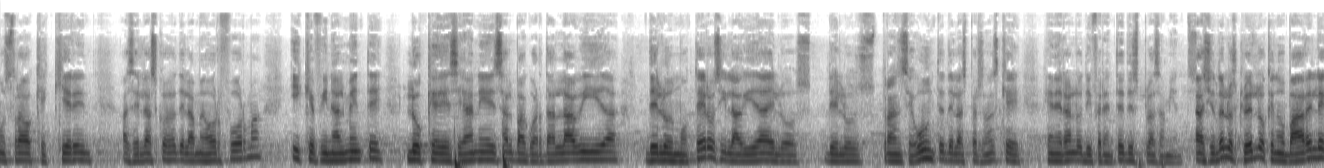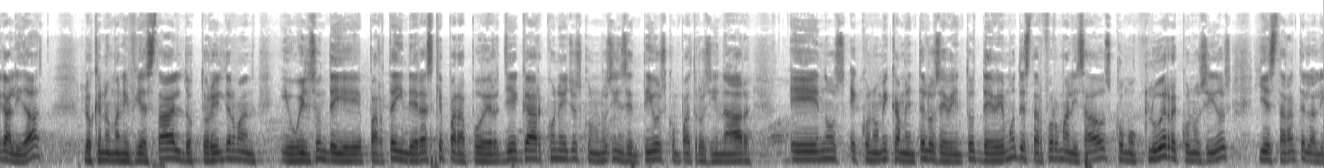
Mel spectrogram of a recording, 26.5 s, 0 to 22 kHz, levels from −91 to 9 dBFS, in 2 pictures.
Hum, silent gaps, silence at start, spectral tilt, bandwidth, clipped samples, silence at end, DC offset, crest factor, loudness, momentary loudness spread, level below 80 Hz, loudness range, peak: none; none; 0 s; -6 dB/octave; 16.5 kHz; under 0.1%; 0 s; under 0.1%; 16 dB; -17 LUFS; 7 LU; -40 dBFS; 3 LU; -2 dBFS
